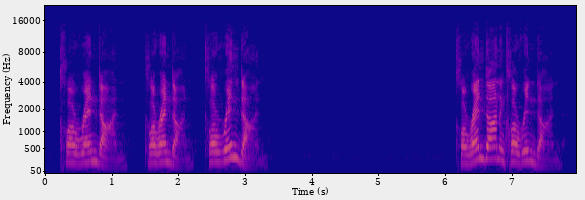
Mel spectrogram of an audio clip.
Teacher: Don't emphasize the O on Don.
